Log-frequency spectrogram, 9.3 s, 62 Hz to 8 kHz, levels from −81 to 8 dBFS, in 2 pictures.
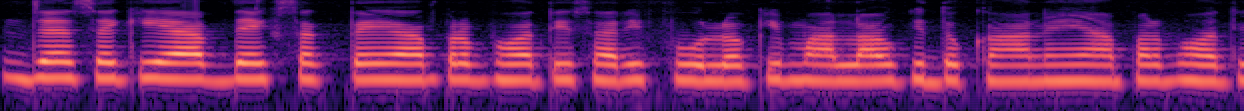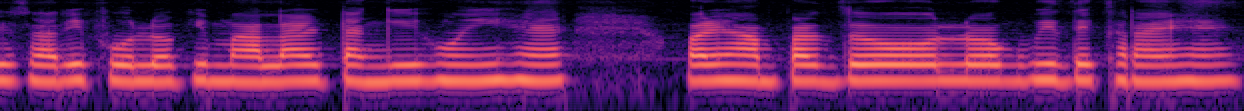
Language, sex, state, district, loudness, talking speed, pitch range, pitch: Hindi, female, Madhya Pradesh, Bhopal, -18 LUFS, 240 wpm, 235-245 Hz, 235 Hz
